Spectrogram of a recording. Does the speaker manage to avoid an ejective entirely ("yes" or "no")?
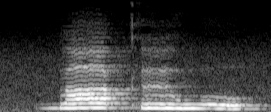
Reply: no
